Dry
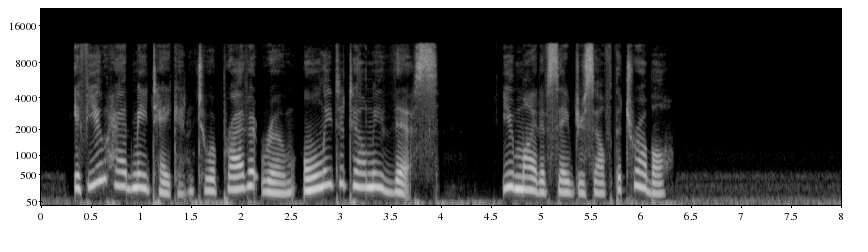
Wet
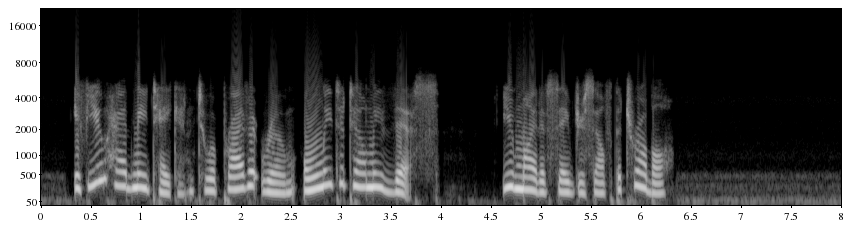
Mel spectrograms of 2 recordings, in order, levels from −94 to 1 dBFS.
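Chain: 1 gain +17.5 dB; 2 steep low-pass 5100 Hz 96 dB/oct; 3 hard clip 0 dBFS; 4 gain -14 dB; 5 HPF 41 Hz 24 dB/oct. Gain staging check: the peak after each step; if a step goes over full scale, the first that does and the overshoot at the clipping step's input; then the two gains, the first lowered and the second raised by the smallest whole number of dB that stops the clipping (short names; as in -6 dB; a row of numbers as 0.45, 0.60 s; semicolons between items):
+6.0, +5.5, 0.0, -14.0, -11.5 dBFS; step 1, 5.5 dB; step 1 +11.5 dB, step 4 -8 dB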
